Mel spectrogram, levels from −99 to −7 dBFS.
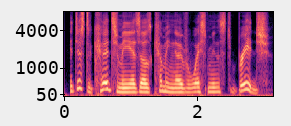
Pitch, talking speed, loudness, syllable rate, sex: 165 Hz, 230 wpm, -17 LUFS, 6.5 syllables/s, male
